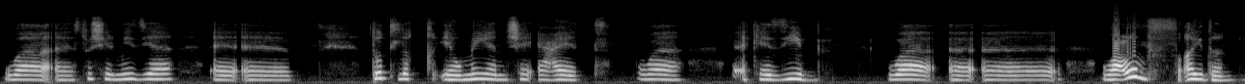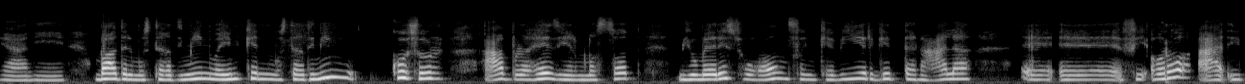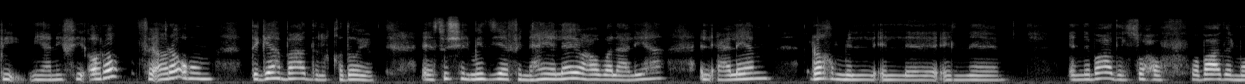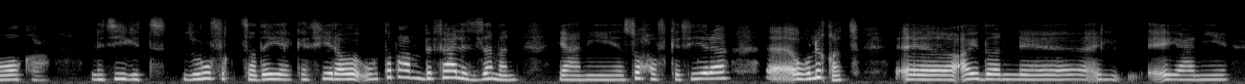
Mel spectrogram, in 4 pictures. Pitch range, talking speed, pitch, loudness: 215-255 Hz, 75 wpm, 230 Hz, -17 LUFS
